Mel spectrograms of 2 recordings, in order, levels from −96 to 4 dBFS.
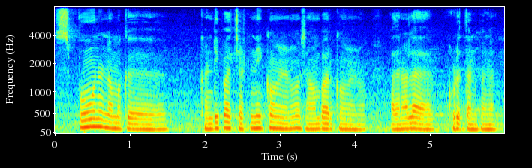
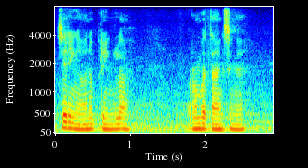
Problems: none marked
